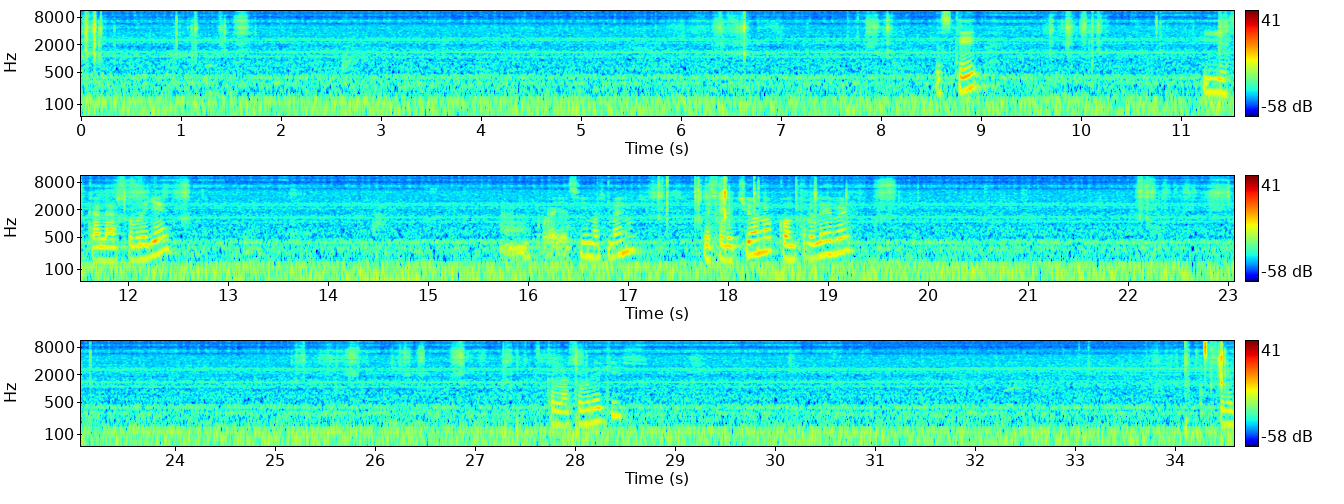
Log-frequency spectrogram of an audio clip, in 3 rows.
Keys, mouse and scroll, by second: 1.1 ctrl+r, 11.5 s, 17.8 a, 18.8 ctrl+r, 27.3 s, 34.1 a.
